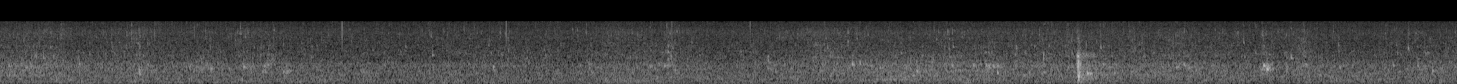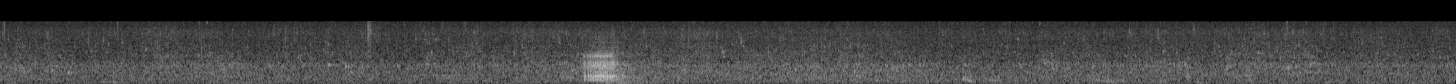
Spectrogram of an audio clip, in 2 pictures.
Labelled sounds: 20.3	20.7	croaking sound likely from a nearby submerged object, 1.3 to 1.7 kHz

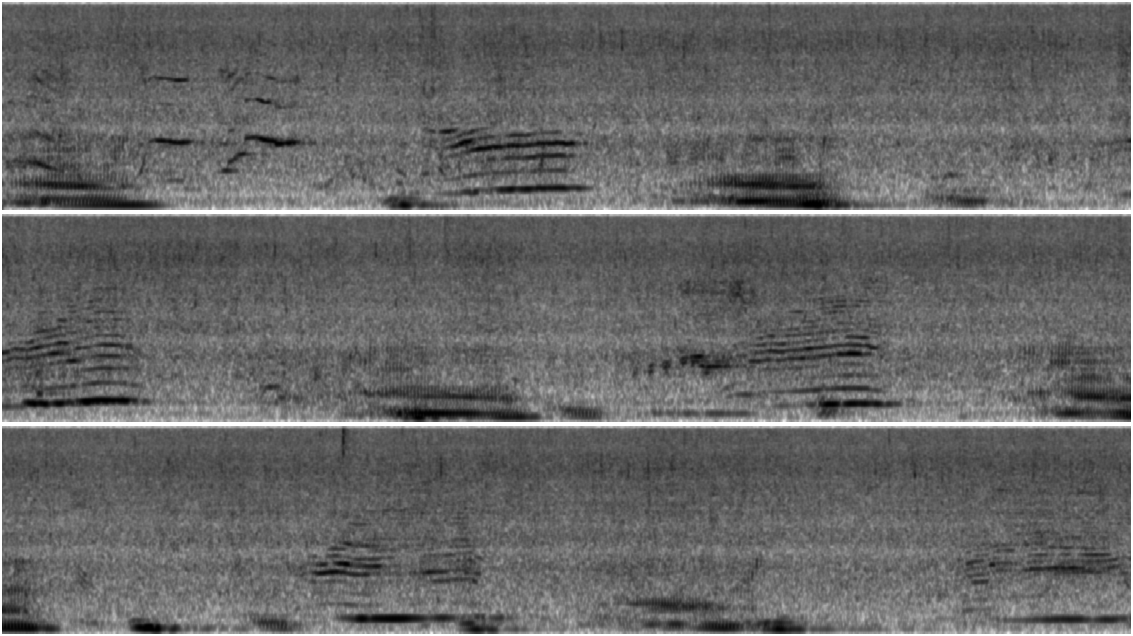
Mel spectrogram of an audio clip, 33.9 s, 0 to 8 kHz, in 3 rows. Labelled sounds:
0.3	0.5	humpback whale, 0.94 to 1.2 kHz
1.4	1.9	humpback whale, 0.81 to 2.8 kHz
2.4	3.0	humpback whale, 0.78 to 2.0 kHz
4.4	5.7	humpback whale, 0.78 to 1.2 kHz
11.2	12.0	humpback whale, 0.78 to 1.5 kHz
12.2	12.5	humpback whale, 1.0 to 1.1 kHz
18.1	20.1	humpback whale, 0.78 to 1.4 kHz
25.7	26.5	humpback whale, 0.78 to 1.4 kHz
26.8	27.1	humpback whale, 0.78 to 0.84 kHz
32.8	33.7	humpback whale, 0.78 to 1.3 kHz

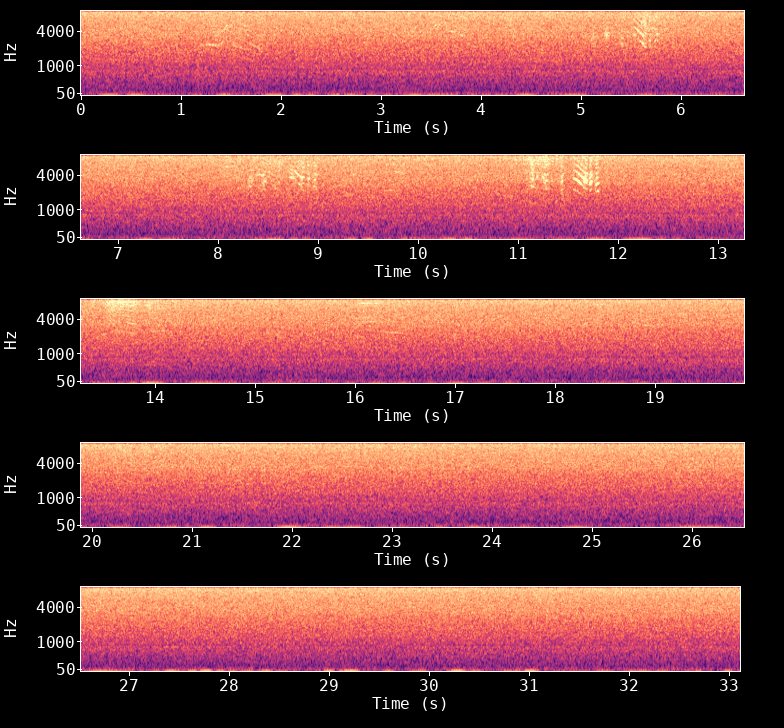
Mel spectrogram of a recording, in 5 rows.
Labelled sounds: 11.5	11.9	Pacific white-sided dolphin, 2.8 to 3.7 kHz
16.2	16.5	Pacific white-sided dolphin, 2.4 to 2.6 kHz

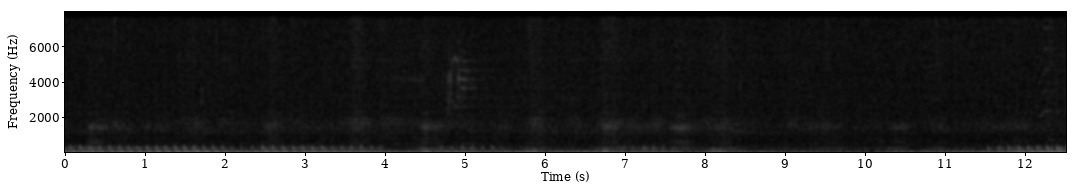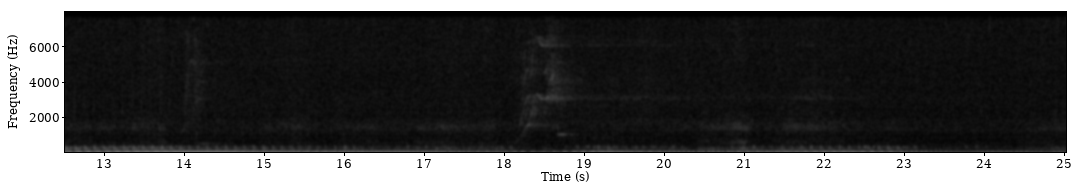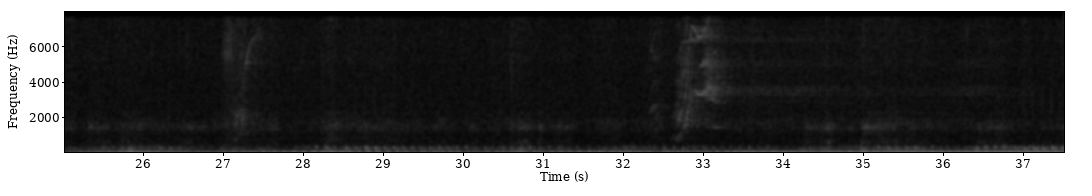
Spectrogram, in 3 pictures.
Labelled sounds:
4.7	5.3	killer whale, southern resident, 0.39 to 6.0 kHz
12.1	12.6	killer whale, 0.47 to 8.0 kHz
14.0	14.7	killer whale, southern resident, 0.34 to 7.2 kHz
18.0	19.1	killer whale, southern resident, J pod, call S13i, 0.30 to 8.0 kHz
27.0	27.9	killer whale, southern resident, J pod, call S08i, 0.29 to 7.8 kHz
32.2	33.6	killer whale, 0.38 to 8.0 kHz

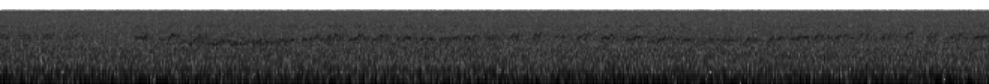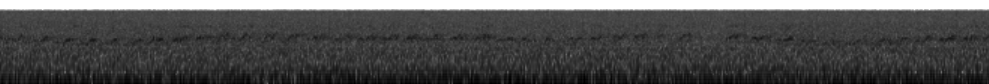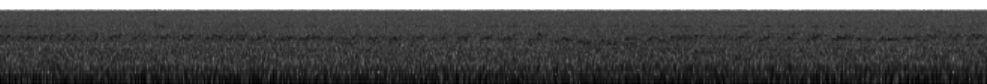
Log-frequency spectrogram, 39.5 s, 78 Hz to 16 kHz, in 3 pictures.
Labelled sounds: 2.4	3.0	vessel noise, 0.86 to 1.7 kHz
4.0	4.6	vessel noise, 1.3 to 1.9 kHz
8.3	8.6	vessel noise, 1.2 to 1.6 kHz
10.5	10.8	vessel noise, 1.3 to 1.7 kHz
15.5	16.1	vessel noise, 1.2 to 1.8 kHz
22.9	23.8	vessel noise, 1.2 to 1.8 kHz
25.7	26.0	vessel noise, 1.2 to 1.5 kHz
35.3	35.6	vessel noise, 1.4 to 1.8 kHz
38.4	38.7	vessel noise, 1.3 to 1.6 kHz

